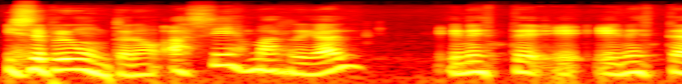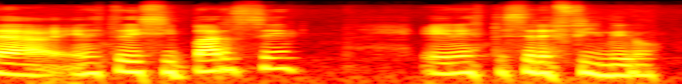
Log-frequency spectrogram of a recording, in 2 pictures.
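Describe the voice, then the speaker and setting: A woman, co-hosting a poetry program, reading poems aloud and discussing them in a measured, reflective way. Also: on the low side, darkish tone. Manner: reflective, measured, frequent tag questions.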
